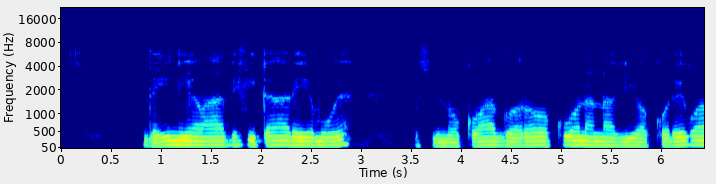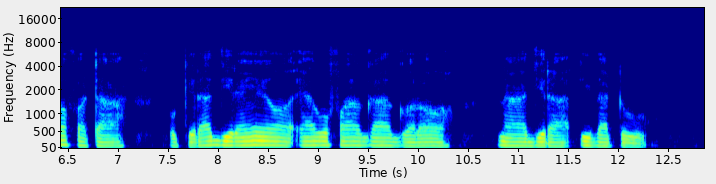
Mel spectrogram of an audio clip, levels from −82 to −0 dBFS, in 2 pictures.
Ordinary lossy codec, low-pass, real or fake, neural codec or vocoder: none; 7.2 kHz; fake; codec, 16 kHz, 4.8 kbps, FACodec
